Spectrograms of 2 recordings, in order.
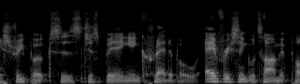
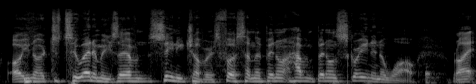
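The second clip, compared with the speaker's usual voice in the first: put-on high-pitched elderly man's voice; 5 semitones higher, 4 dB louder than usual. Describing two enemies meeting onscreen again, the speaker uses an old man voice. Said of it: "That's me being an old man".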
